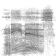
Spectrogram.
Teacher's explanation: Connect your words naturally. Say name is instead of pausing awkwardly in between the two words.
